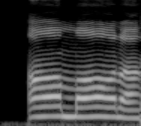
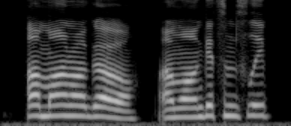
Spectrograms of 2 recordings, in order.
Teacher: The G consonant sound often gets completely dropped, softens and vanishes leaving only the vowels. It becomes amona.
